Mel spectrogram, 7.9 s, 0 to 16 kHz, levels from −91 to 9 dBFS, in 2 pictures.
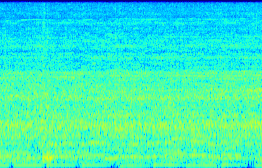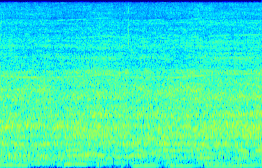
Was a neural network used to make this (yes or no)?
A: no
